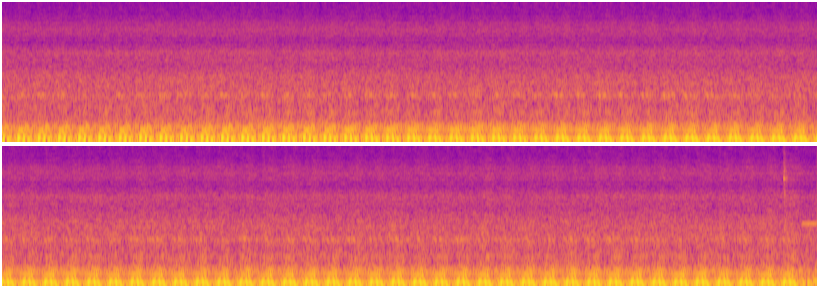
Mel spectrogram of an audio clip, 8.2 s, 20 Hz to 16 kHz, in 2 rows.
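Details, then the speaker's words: Turbo car just fitted with RC 750cc injectors replacing 550cc, tune restarted from scratch: lumpy, uneven idle with stumbling, missing exhaust thumps. Two misfires; suspected bad injector pulse signal, clogged or burned-out injector. "problem clearly something's wrong I've got two misfires what it sounds like but what it is most likely is either a bad injector pulse signal a clogged injector or a burned-out injector"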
